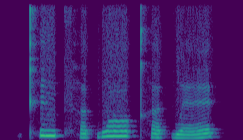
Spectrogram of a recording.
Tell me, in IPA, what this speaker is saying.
kʰ ɪ˥ ŋ t͡sʰ ɐ˨ k̚ w ɔː˥ kʰ ɐ˨ t̚ w ɛː˨˥ k̚

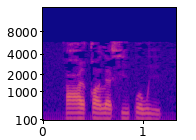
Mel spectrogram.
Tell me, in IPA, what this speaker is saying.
ʕ i q o l æ x i p o w i

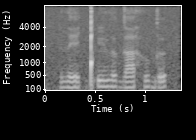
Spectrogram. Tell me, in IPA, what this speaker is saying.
ð e ǃʼ ĩ ð ɵ ɡ a h u ɡ ɵ

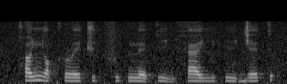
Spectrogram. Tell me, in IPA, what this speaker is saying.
qʰ u˧˥ ɲ ɒ˧˩˧ kʰ ɹ e˧˥ t͡ʃ i˧˩˧ k f i˧ k n e˧˩˧ k i˧˩˧ ʎ h æ˧ ʎ | i˧˩˧ ɟ e˧˥ k

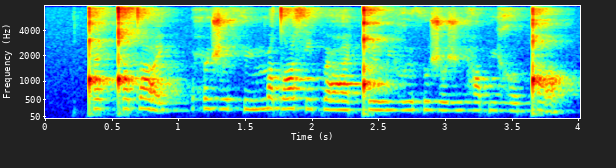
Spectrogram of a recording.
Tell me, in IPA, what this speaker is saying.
ǃ æ ǃ e tˤ e | ħ y ʒ ɯ θ y m ɯ dˤ ɑ s i p ɯ ʕ æ ǃ ø w y v ɯ θ u ʒ o ʒ y ɦ ɑ p y ɣ o ǃ ɑ

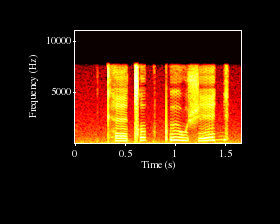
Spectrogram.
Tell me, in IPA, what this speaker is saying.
kʰ ɛ ǀ ɤ k pʼ ɯ w ʃ e ɡ

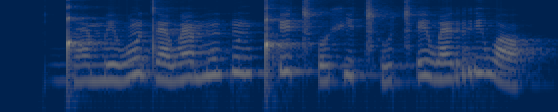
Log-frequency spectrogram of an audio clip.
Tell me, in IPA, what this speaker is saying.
ɡ͡ǃ æ˨ m e˨ w õ˦˨ t æ˨ w æ̃˧ b õ˦ p õ˦ ǃʼ e˦ t͡sʼ o˨˦ ʃ i˧ t͡sʼ u˨˦ t͡sʼ e˦˨ w æ˧ r i˦ w ɒ˨

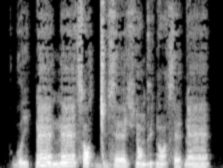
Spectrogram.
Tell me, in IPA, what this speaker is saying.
ɡʷ iː˩ k͡p ɛ̃ː˥˨ ŋ ɛ̃ː˥ s ɔ˥˨ ɡ͡ǀ y˩ z ɛː˩ ç ɔ̃˥˨ ɡ y˥ d ɔ̃˧˩ s ɛ˩ ɗ ɛ̃ː˥

